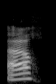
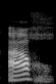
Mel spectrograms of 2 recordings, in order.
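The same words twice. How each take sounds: First: The throat friction is light and gentle. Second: The throat friction is harsh, like snoring. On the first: The speaker calls it right. "sukun maka seperti itu" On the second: The speaker calls it wrong.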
